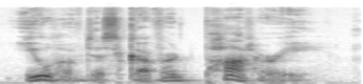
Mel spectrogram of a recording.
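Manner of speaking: soft, hushed, breathy put-on narrator voice. Recalling a game narrator's line, doing a Leonard Nimoy impression. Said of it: "That felt like a pretty solid Nimoy".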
